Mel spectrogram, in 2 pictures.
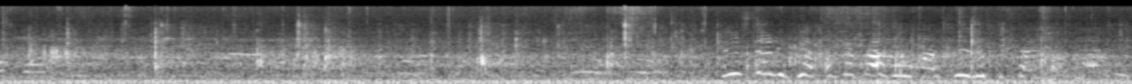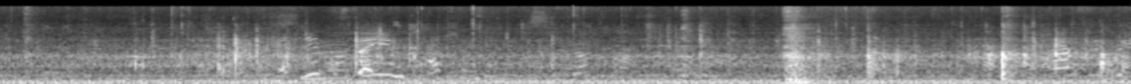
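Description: Water hisses from a fire hose.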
